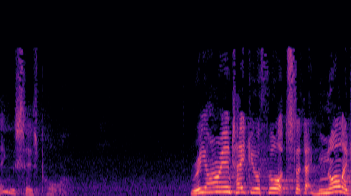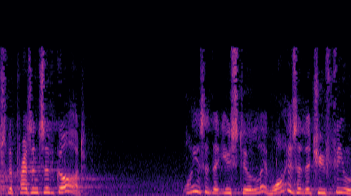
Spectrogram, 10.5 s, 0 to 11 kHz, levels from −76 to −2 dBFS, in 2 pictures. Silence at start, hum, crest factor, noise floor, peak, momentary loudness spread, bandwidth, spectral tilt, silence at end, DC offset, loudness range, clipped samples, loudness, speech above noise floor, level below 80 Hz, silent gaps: 0 s; none; 18 dB; -56 dBFS; -8 dBFS; 17 LU; 8.8 kHz; -5 dB/octave; 0 s; under 0.1%; 7 LU; under 0.1%; -25 LUFS; 31 dB; -66 dBFS; none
